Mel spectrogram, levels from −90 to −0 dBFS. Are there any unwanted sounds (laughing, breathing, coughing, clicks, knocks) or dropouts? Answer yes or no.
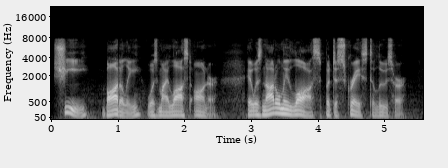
no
